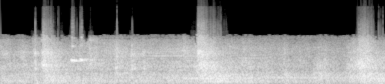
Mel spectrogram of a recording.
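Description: Railway wagons rolling past at close range: a steady rumble of wheels on rails, broken by several loud metallic clunks.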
